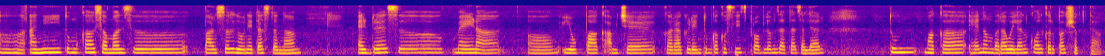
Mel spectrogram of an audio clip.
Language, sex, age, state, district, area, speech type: Goan Konkani, female, 18-30, Goa, Quepem, rural, spontaneous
